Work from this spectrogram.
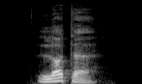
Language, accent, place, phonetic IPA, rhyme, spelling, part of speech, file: German, Germany, Berlin, [ˈlɔtə], -ɔtə, Lotte, proper noun, De-Lotte.ogg
- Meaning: a diminutive of the female given name Charlotte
